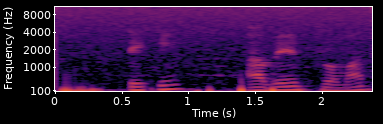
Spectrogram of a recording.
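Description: A person speaking, with low thumps on the microphone, strongest near the start and again a little after the middle.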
